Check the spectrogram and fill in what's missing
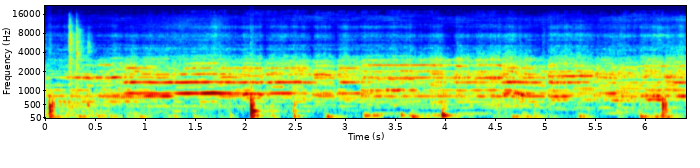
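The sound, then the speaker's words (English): A hand-cranked box that looks like a jack-in-the-box gives off a steady, scratchy mechanical screech with high whining overtones, fairly quiet, broken by a few sharp clicks and knocks as it turns. No one speaks. “It looks like a jack-in-the-box if you close the top, but it's actually like a cranker. Okay, here we go. Debut. Now listen to that screech.”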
